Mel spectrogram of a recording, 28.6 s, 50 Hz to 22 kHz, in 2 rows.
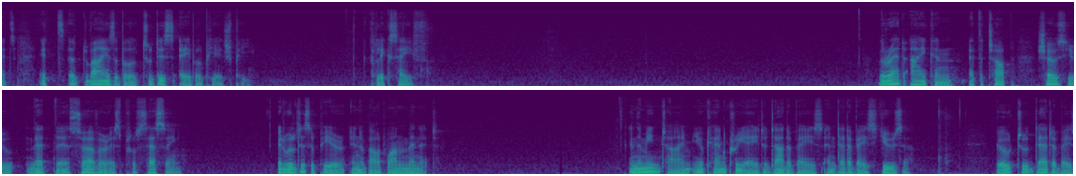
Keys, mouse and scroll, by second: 5.6 click, 26.8 click.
